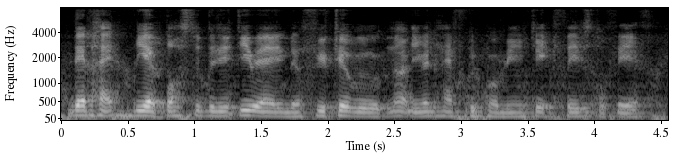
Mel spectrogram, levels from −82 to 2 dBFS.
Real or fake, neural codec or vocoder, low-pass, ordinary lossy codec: fake; codec, 16 kHz, 1 kbps, FunCodec, trained on Chinese and English, 50 frames a second; none; none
